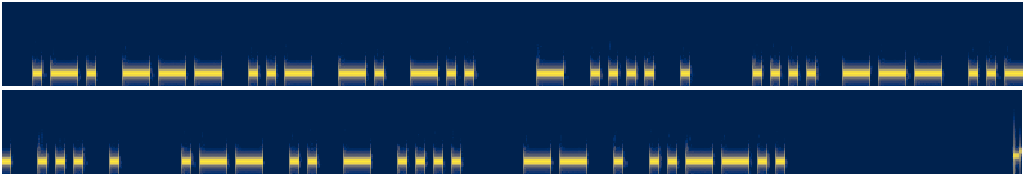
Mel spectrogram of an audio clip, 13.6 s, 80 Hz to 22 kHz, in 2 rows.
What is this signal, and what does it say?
Morse code, heard as a keyed tone, about 21 wpm, 700 Hz. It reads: ROUND THE HOUSE WITH ME?
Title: Sentences from Top 1000 Words - Review Part 1 - 20wpm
